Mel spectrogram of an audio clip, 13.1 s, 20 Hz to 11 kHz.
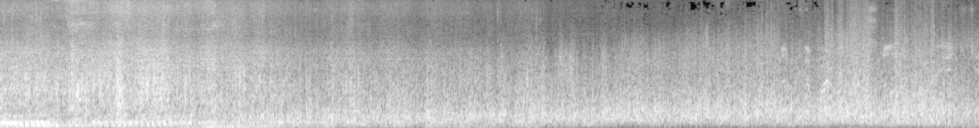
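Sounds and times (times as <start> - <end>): truck engine running: 0.0 - 7.4
wind buffeting microphone: 0.0 - 13.0.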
